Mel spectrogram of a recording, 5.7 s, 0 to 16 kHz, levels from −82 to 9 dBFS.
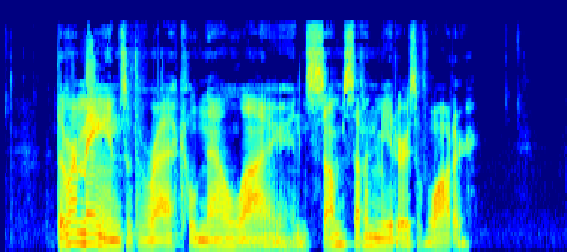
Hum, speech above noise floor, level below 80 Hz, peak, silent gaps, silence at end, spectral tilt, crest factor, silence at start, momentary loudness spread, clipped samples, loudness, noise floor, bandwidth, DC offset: none; 44 dB; -50 dBFS; 0 dBFS; none; 0.95 s; -4 dB/octave; 20 dB; 0.55 s; 9 LU; under 0.1%; -18 LUFS; -62 dBFS; 11.5 kHz; under 0.1%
